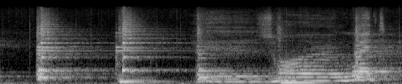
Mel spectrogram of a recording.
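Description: A 1950s rock-and-roll novelty record playing from a 45 rpm single on a turntable, in a short break between the sung lines: sharp accented chords about every 0.8 s, then a longer held chord with a deep bass note near the end.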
